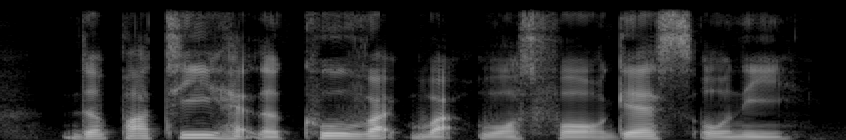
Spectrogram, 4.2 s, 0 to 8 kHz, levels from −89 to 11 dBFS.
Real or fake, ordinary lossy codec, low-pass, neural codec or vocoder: real; none; 7.2 kHz; none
